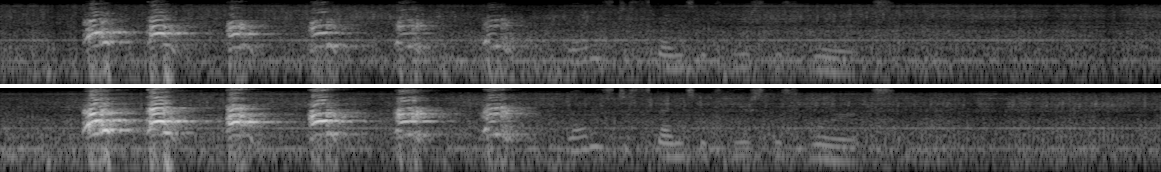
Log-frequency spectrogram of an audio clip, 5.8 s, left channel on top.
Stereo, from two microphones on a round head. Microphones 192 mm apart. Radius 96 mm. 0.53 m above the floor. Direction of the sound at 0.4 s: 55° right (ahead or behind).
